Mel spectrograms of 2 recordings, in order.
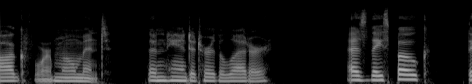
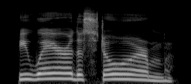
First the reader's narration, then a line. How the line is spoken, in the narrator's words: yelled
